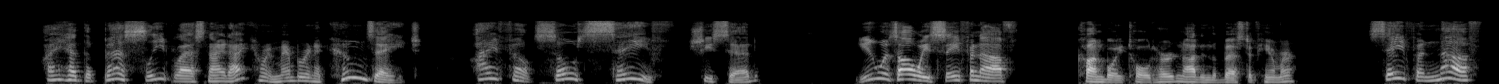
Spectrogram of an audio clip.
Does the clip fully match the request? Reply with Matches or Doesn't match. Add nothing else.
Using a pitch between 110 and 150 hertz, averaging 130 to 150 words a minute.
Doesn't match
